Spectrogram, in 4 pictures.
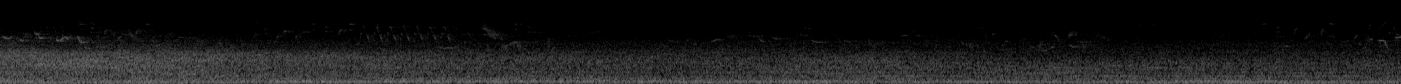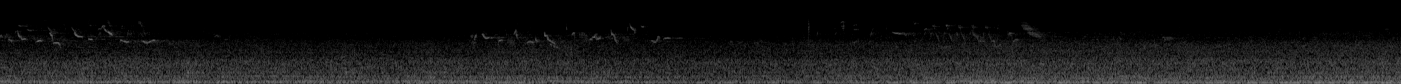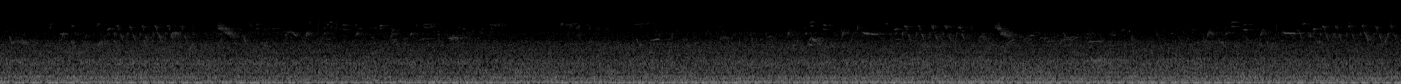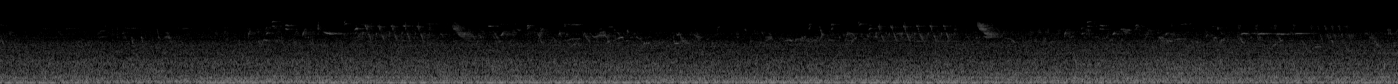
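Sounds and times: small birds chirping: 27.8 - 56.0.

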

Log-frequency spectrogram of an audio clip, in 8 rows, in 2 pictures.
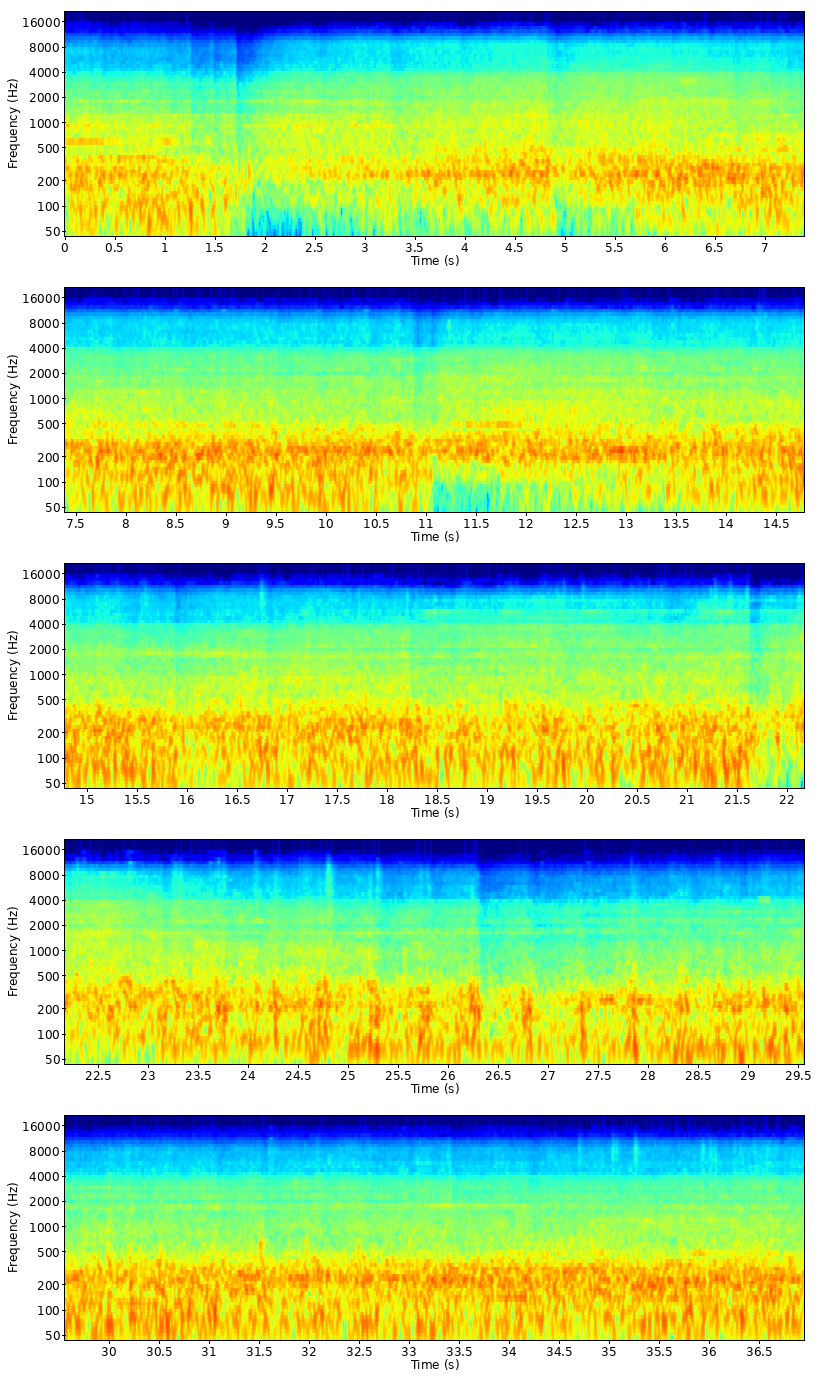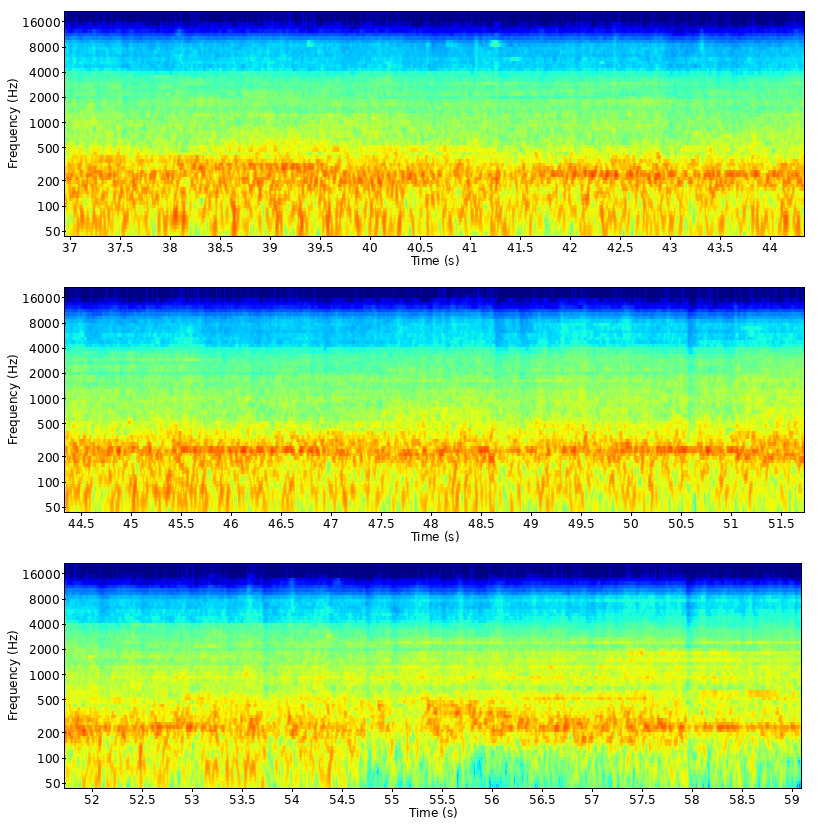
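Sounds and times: train wheels running on rails: 0.0 - 59.0.

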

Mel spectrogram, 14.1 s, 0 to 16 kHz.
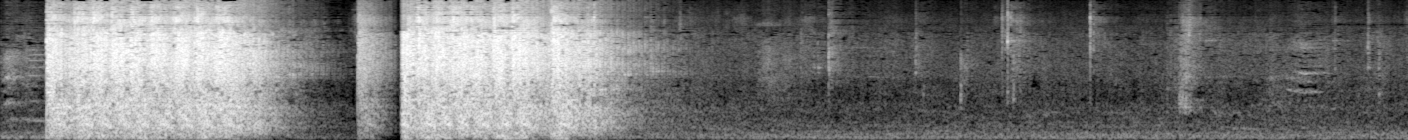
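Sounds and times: rapid pistol fire: 0.5 - 6.9.

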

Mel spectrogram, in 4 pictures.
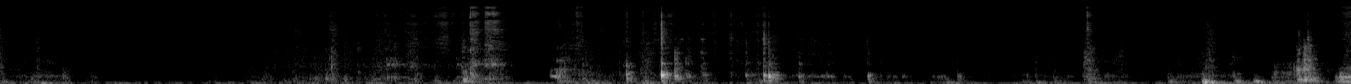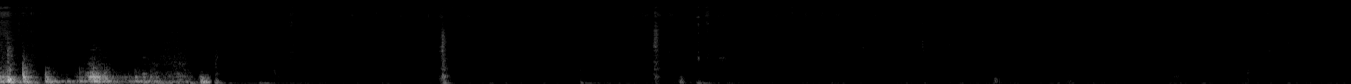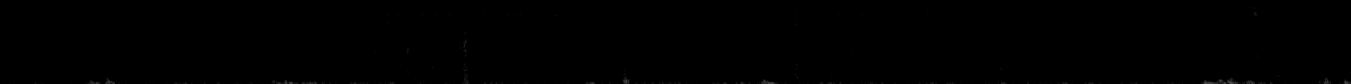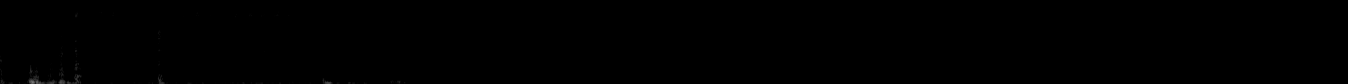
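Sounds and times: objects knocking and rubbing: 11.9 - 18.4.

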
